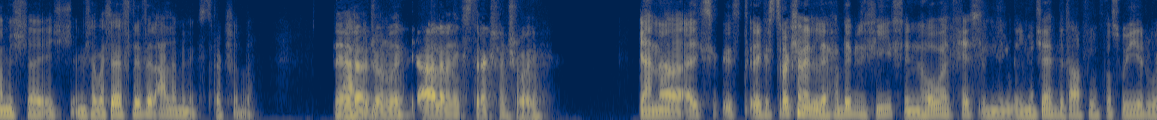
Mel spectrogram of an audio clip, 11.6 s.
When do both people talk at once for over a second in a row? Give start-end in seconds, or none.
none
